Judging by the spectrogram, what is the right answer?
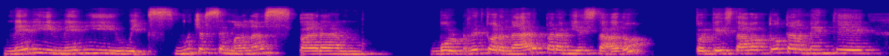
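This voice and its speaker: An echoey, slightly distant recording of a woman. She speaks slowly and with a mellow tone. Her casual sharing is hesitant and drifts between languages. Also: a little high. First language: Portuguese. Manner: hesitant, slipping between Spanish, Portuguese and English. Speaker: panel participant. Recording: echoey room, distant microphone.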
